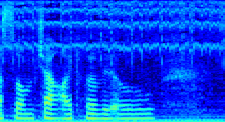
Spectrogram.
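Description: A man's voice speaking, stopping about one and a half seconds in, over a faint steady low hum.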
